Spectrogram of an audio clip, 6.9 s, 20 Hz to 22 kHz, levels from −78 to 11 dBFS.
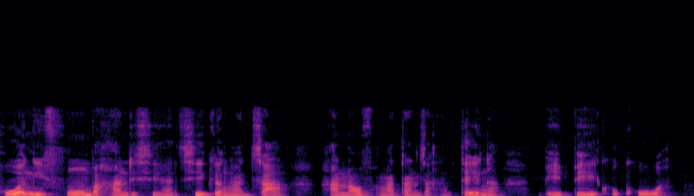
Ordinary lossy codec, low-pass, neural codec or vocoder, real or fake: MP3, 96 kbps; 9.9 kHz; none; real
